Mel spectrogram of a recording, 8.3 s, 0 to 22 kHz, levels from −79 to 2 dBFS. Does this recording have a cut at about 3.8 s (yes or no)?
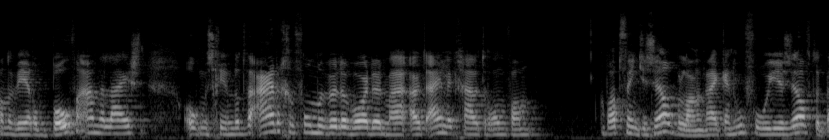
yes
